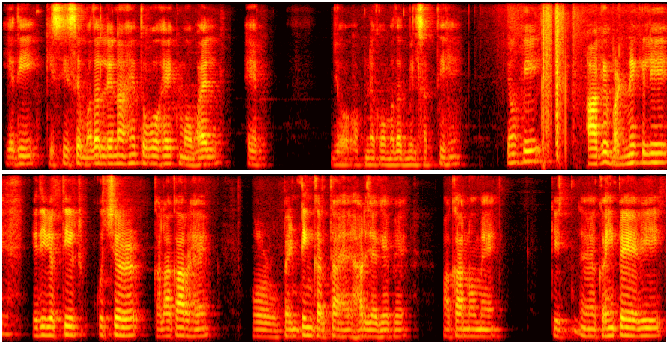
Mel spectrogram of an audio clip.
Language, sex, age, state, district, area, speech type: Hindi, male, 30-45, Madhya Pradesh, Ujjain, urban, spontaneous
